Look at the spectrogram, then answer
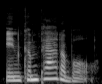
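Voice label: "incompatible", English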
